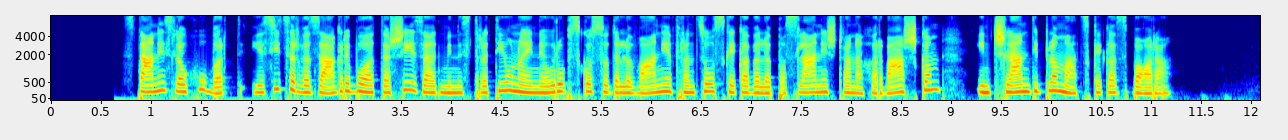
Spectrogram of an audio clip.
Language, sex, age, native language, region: Slovenian, female, 50-59, Slovenian, Savinja region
